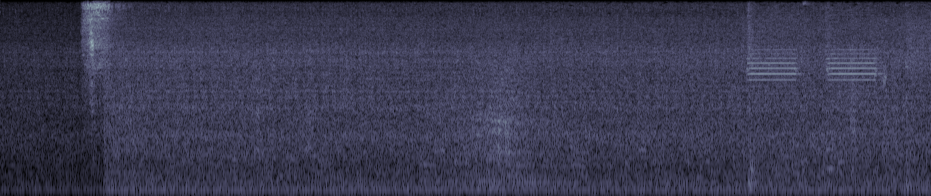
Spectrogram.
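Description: A bus engine idles with a steady low hum nearby.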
